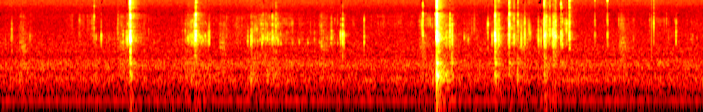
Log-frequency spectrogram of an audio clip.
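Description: A toy truck clicks and taps as fingers handle and turn it.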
